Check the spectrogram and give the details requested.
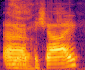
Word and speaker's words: Pichai: Pichai.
